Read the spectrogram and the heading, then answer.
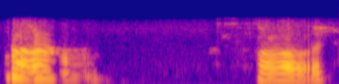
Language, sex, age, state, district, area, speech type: Odia, female, 60+, Odisha, Angul, rural, conversation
